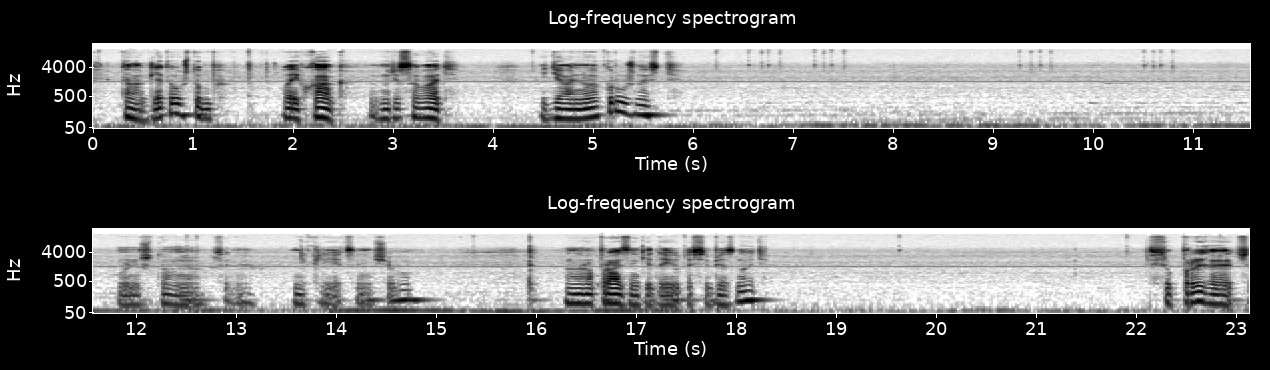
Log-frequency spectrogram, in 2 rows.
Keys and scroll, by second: 1.5 ctrl+r.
